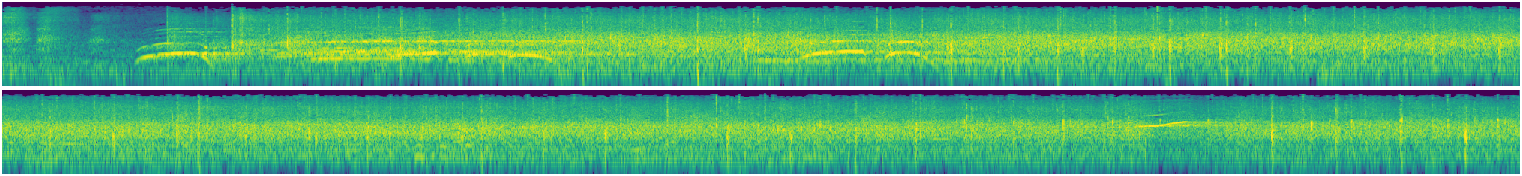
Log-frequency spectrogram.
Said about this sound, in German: Dann gibt es einen Applaus.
